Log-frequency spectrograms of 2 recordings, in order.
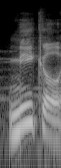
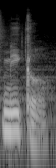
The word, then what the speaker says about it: Mikkel: Mikkel is the correct pronunciation. Thank you, Polly. Mikkel, it's Mikkel, you guys. Michael. It's not Mike with an L on the end. That's just silly.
